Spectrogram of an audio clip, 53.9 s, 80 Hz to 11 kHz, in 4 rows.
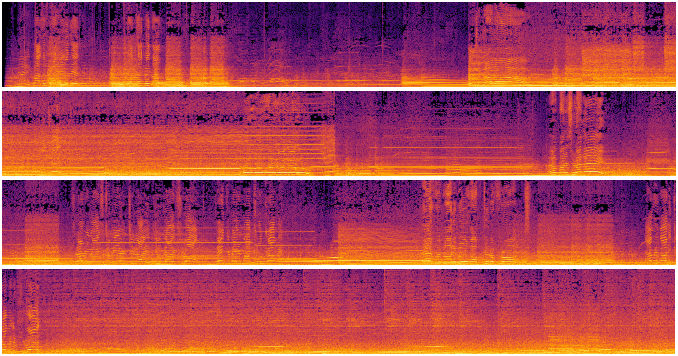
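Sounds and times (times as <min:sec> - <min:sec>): electric guitar chords strummed: 0:00.1 - 0:04.6, 0:08.0 - 0:53.9.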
